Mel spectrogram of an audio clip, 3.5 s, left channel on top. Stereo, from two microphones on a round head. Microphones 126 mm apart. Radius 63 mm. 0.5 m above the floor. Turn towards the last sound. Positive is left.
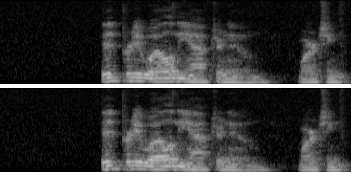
turn(degrees=20)  # may be behind; listen again after turning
